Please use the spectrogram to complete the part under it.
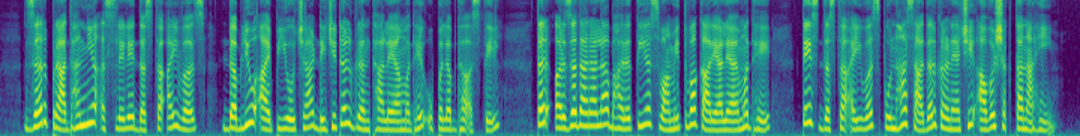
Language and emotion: Marathi, neutral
